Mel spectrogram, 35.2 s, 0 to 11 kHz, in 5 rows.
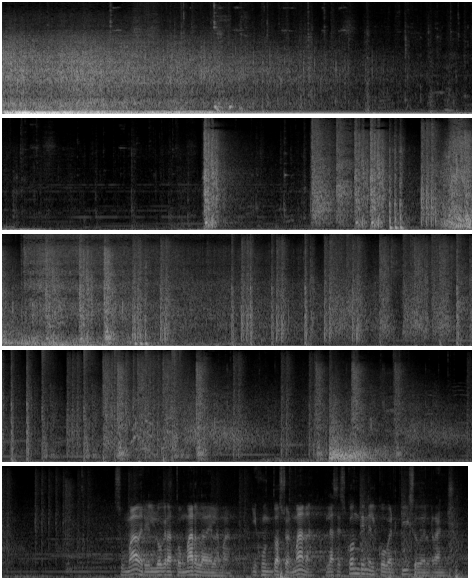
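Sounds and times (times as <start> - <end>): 
explosion of a guerrilla attack on a rural town: 0.0 - 6.6, 11.7 - 28.4
sustained machine gun and rifle fire: 11.7 - 29.2
speech: 30.5 - 35.1.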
